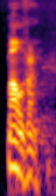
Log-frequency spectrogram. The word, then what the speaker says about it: Malvern: How do you pronounce Malvern? Malvern.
